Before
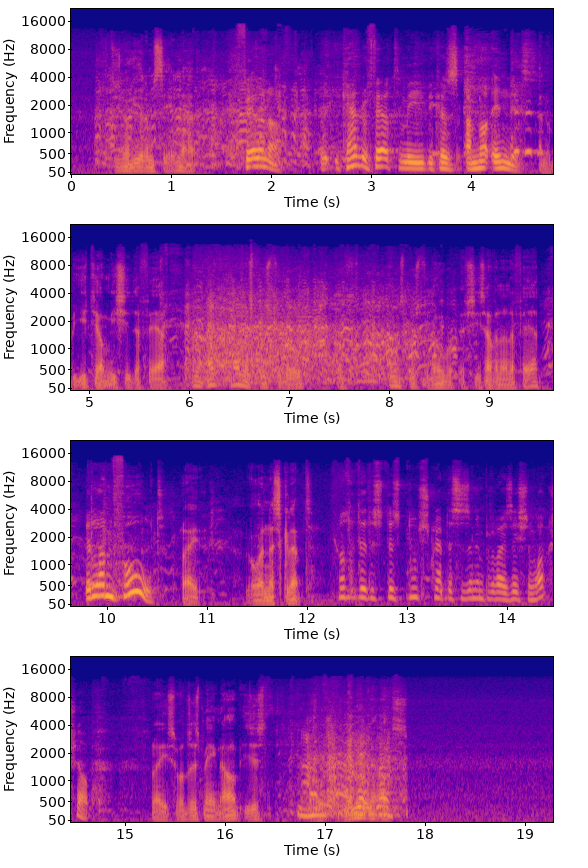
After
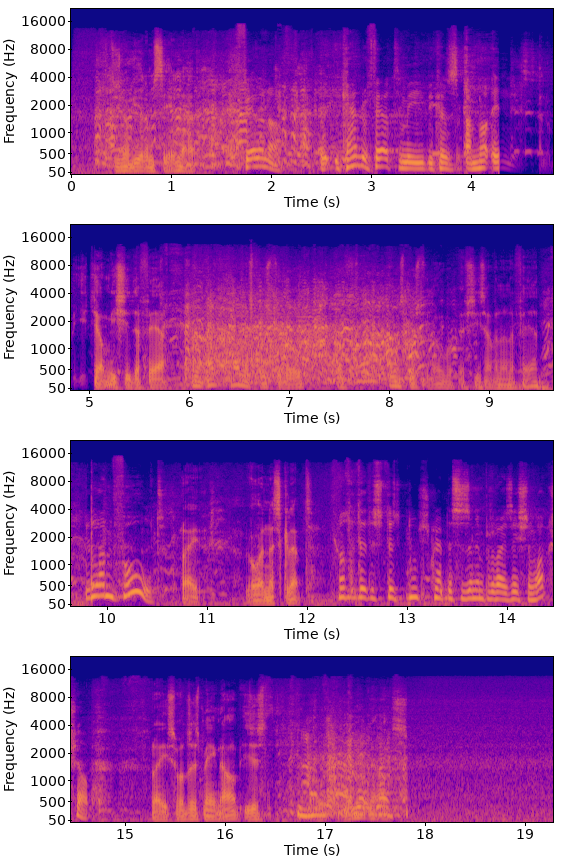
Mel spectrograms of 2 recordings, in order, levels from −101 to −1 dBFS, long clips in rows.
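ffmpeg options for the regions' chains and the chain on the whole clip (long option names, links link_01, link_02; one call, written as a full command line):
ffmpeg -i in.wav -filter_complex "[0:a]asettb=1/sr,asplit=3[link_01][link_02][link_03];[link_01]atrim=end=4.274[link_04];[link_02]atrim=start=4.27:end=5.05,asetpts=PTS-STARTPTS,afade=type=in:duration=0.004:curve=qsin,afade=type=out:start_time=0.776:duration=0.004:curve=qsin,agate=range=-8dB:threshold=-40dB:ratio=16:release=100:detection=peak,bandpass=frequency=4300:width_type=q:width=0.91,acompressor=threshold=-55dB:ratio=12:attack=3.2:release=140:knee=1:detection=peak[link_05];[link_03]atrim=start=5.046[link_06];[link_04][link_05]acrossfade=duration=0.004:curve1=hsin:curve2=qsin[link_07];[link_07][link_06]acrossfade=duration=0.004:curve1=qsin:curve2=hsin,asettb=1/sr,asplit=3[link_08][link_09][link_10];[link_08]atrim=end=8.344[link_11];[link_09]atrim=start=8.34:end=9.84,asetpts=PTS-STARTPTS,afade=type=in:duration=0.004:curve=qsin,afade=type=out:start_time=1.496:duration=0.004:curve=qsin,acompressor=threshold=-46dB:ratio=4:attack=3.2:release=140:knee=1:detection=peak,asubboost=boost=7:cutoff=240[link_12];[link_10]atrim=start=9.836[link_13];[link_11][link_12]acrossfade=duration=0.004:curve1=hsin:curve2=qsin[link_14];[link_14][link_13]acrossfade=duration=0.004:curve1=qsin:curve2=hsin,asettb=1/sr,asplit=3[link_15][link_16][link_17];[link_15]atrim=end=12.874[link_18];[link_16]atrim=start=12.87:end=13.45,asetpts=PTS-STARTPTS,afade=type=in:duration=0.004:curve=qsin,afade=type=out:start_time=0.576:duration=0.004:curve=qsin,lowpass=frequency=1200:poles=1,lowshelf=frequency=170:gain=9[link_19];[link_17]atrim=start=13.446[link_20];[link_18][link_19]acrossfade=duration=0.004:curve1=hsin:curve2=qsin[link_21];[link_21][link_20]acrossfade=duration=0.004:curve1=qsin:curve2=hsin,acompressor=threshold=-35dB:ratio=6,adynamicequalizer=threshold=0.00126:dfrequency=7300:dqfactor=0.7:tfrequency=7300:tqfactor=0.7:attack=5:release=100:ratio=0.375:range=2:mode=cutabove:tftype=highshelf,volume=7.5dB" out.wav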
